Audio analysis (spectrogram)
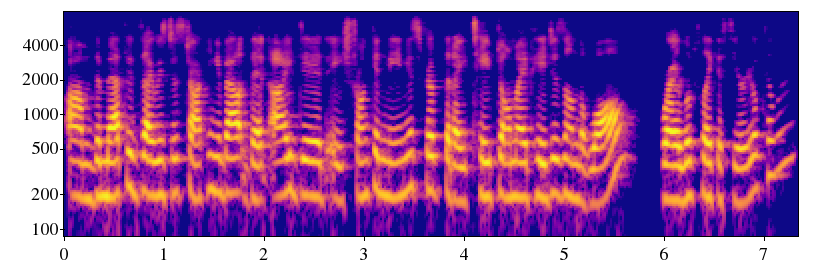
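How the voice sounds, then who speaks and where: Lady on a writing podcast, mid pitch, talking things through, kinda dull lo-fi sound. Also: brisk, hardly any pauses. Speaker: writer, writing teacher and magazine editor. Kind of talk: casual chat.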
